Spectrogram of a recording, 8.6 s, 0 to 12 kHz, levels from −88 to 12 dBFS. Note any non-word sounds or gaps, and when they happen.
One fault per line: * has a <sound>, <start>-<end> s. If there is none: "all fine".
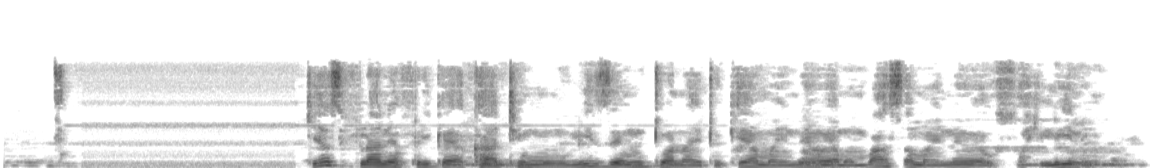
all fine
